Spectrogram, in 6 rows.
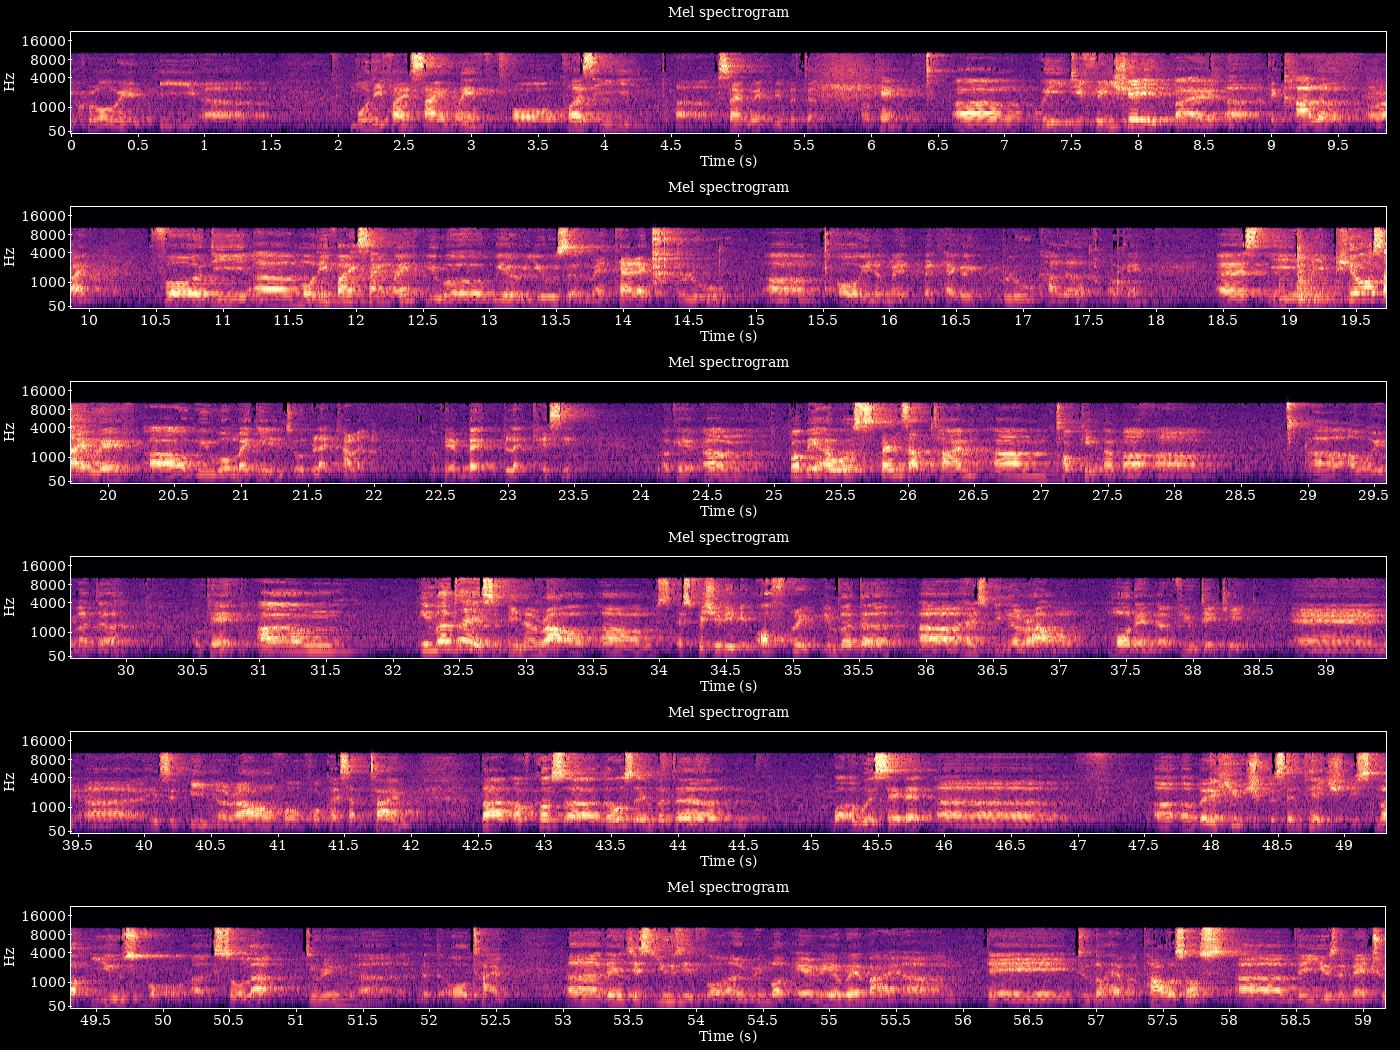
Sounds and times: Speech: 0.0 - 59.1.

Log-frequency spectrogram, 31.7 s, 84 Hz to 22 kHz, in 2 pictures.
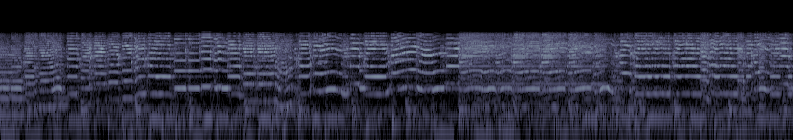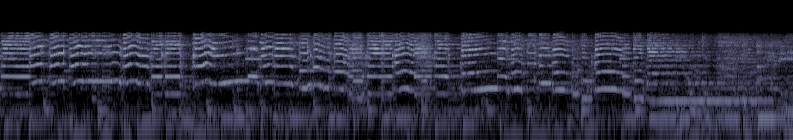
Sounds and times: Acoustic guitar: 0.0 - 31.7
Strum: 0.0 - 31.7.

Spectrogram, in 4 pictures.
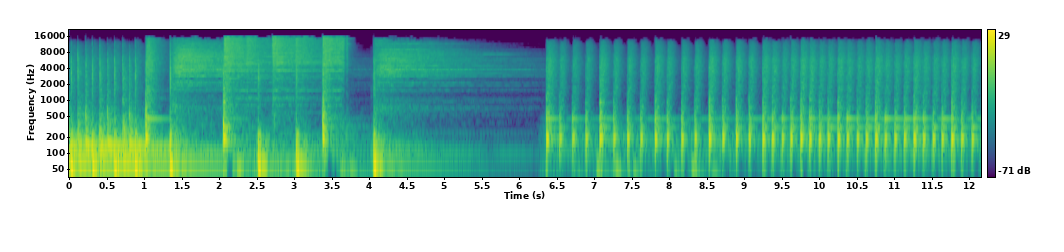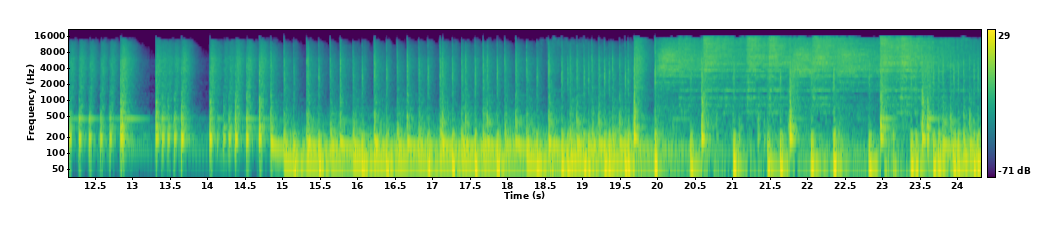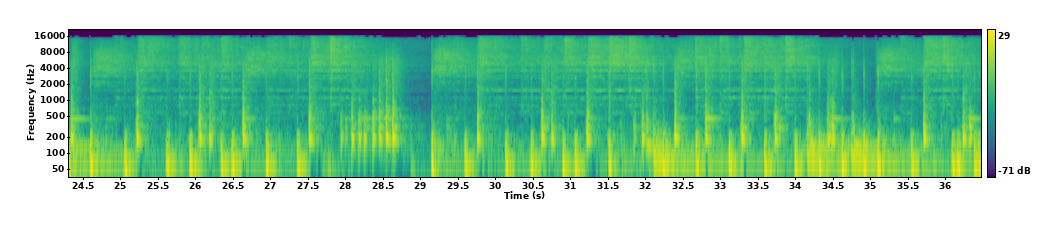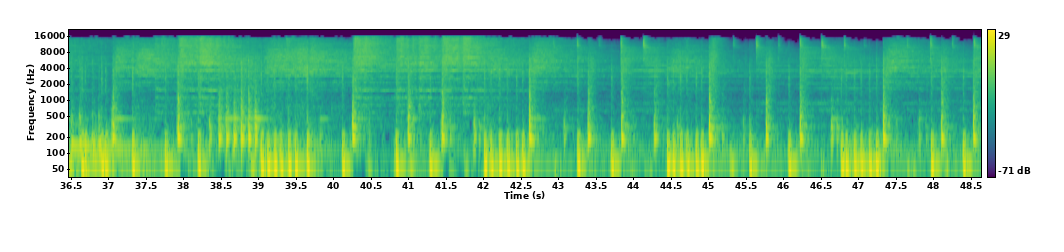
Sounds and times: Music: 0.0 - 48.6.

